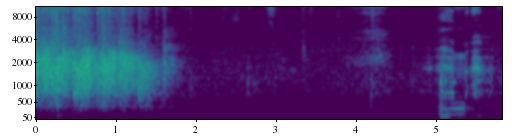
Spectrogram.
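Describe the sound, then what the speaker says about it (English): Audience applause for a panel and moderator at a conference, a quiet, distant burst of clapping in a hall that fades within two seconds, followed by a hush and a brief voice near the end. "can we give our panelists and moderator a round of applause?"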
